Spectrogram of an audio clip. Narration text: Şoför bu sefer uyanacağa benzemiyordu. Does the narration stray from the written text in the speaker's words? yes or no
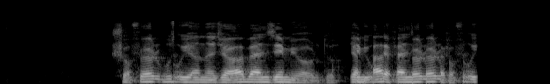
yes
